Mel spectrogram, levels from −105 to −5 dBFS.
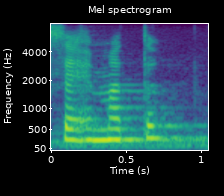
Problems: constant background noise, echo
